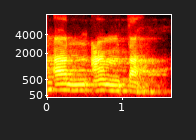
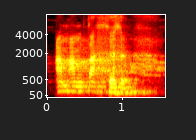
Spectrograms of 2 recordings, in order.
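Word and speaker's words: أنعمت: Maka ini jangan dibaca am tapi ini an jelas ya. Ini am an am ini tantangannya ini. Kalau anak kecil itu kan amamtah ngambil enaknya ya kan.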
